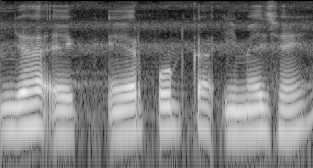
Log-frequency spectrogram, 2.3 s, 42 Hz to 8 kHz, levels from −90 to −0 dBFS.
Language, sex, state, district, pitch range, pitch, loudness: Hindi, male, Bihar, Samastipur, 125-145 Hz, 135 Hz, -17 LUFS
